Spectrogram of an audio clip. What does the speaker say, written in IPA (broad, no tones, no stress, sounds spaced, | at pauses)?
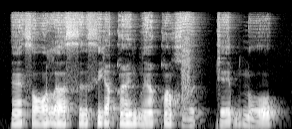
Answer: ɛ̃ θ ɔ l ɐ θ ɨ θ j i q ĩ b ɛ̃ q ũ χ v ɘ kː e b n o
